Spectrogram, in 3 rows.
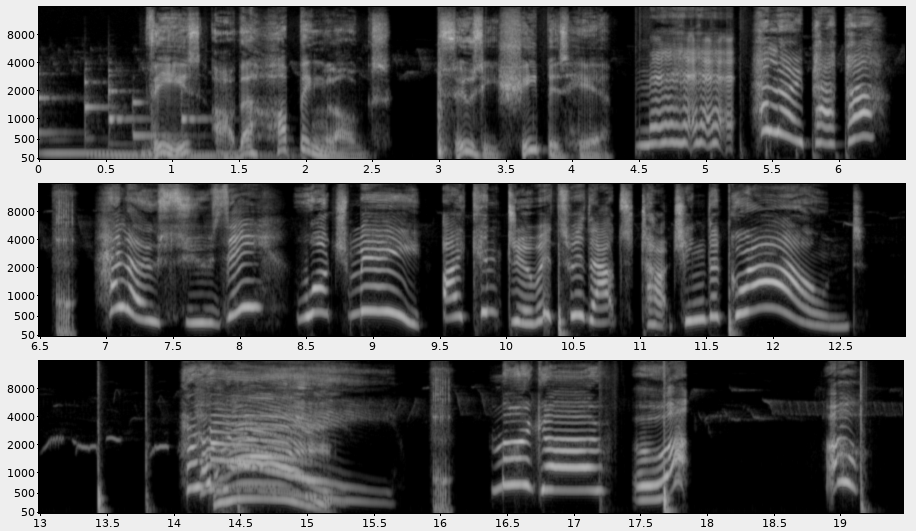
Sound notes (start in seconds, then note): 6.6 snorts; 15.9 snorts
